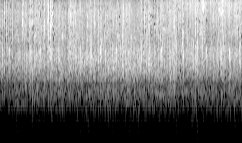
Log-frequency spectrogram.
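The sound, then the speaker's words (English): Congregation applause at a church service welcoming a pastor, a dense, even roar of clapping that stays loud and steady throughout without voices. “So wherever you are at, could we all just put our hands together, welcome each other, and welcome Pastor Mark here today.”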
